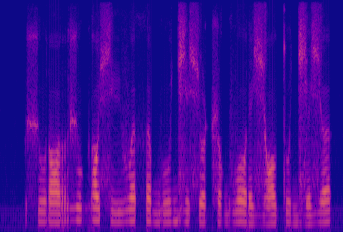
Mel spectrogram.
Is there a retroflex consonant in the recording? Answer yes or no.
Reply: yes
